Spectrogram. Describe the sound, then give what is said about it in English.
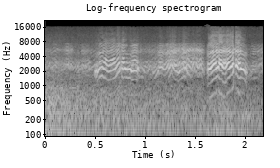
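A flock of sooty terns calling together, their high, wavering cries overlapping in a steady chorus with a louder burst near the end, over a constant hiss of background noise. “During and after a hurricane, sooty terns, like the ones we're hearing, and other seabirds from the Caribbean turn up widely in our country's interior, blown hundreds of miles from the sea.”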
